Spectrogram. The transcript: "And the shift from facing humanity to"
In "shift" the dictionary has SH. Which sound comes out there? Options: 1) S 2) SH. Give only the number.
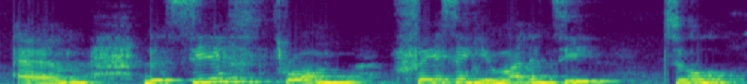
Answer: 1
